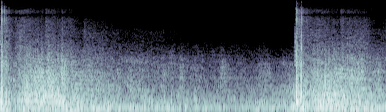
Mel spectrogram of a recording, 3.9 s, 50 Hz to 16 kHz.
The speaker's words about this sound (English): China has been amassing large formations of planes and ships all around Taiwan, and now the shooting has started, so these are live fire drills. It responded to the visit with 4 days of military exercises, which blockaded the main island of Taiwan.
